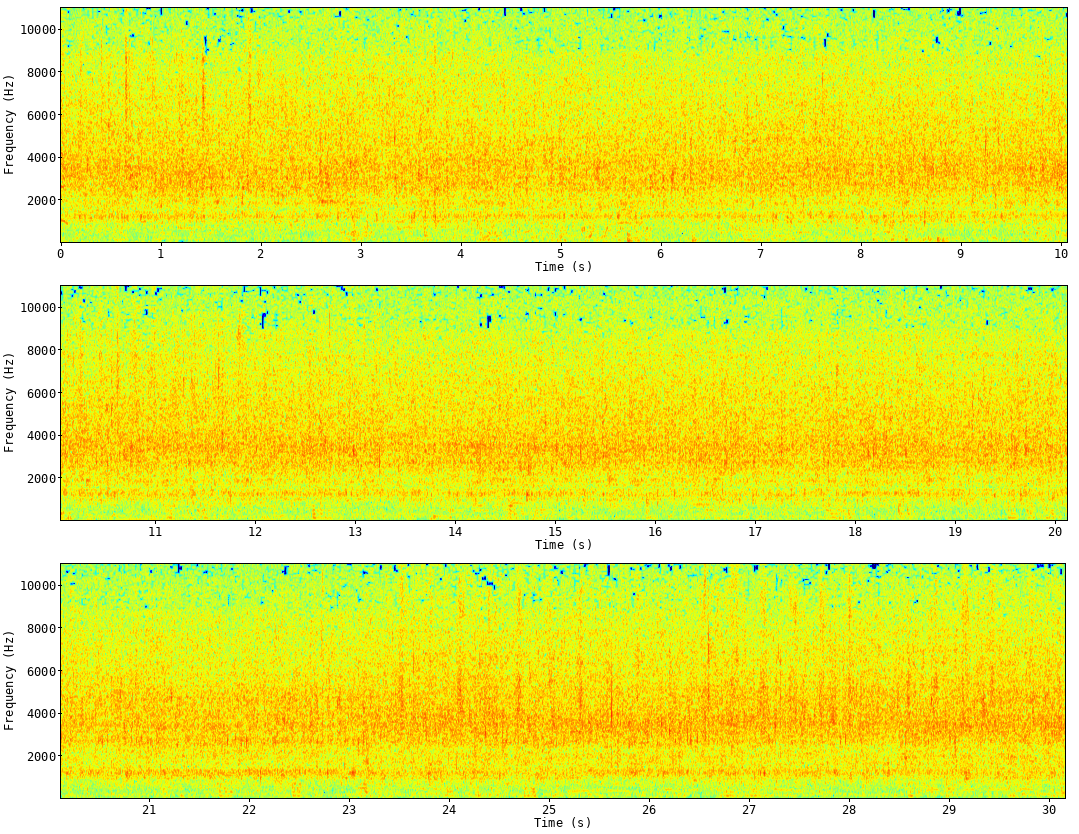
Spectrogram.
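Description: Small rock waterfall trickling and splashing steadily into a pond, with a beaver chewing a piece of apple close by. A couple of brief louder sounds come about six and nine seconds in.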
